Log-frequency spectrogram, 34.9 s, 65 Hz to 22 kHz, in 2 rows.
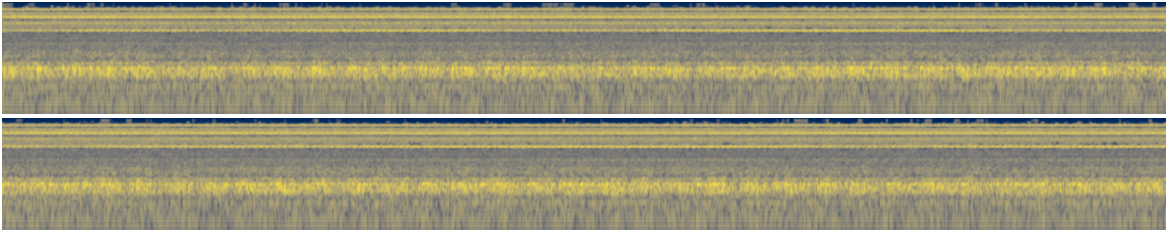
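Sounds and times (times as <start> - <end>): washing machine spinning: 0.0 - 34.9.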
